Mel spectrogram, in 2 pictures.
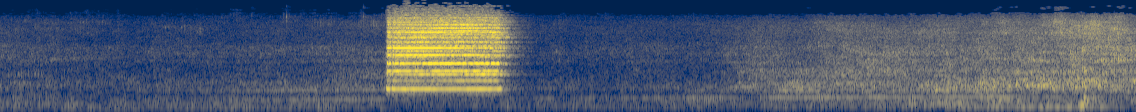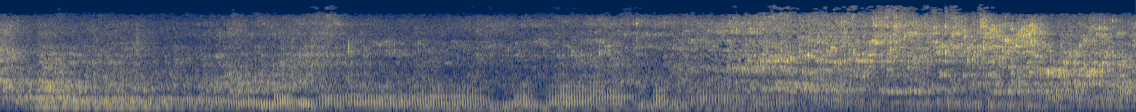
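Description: A vehicle horn gives one loud honk of about a second, about four seconds in. Then a loaded heavy truck's engine grows louder as it pulls through a sharp bend, its pitch dipping and rising a few times, with other traffic passing.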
